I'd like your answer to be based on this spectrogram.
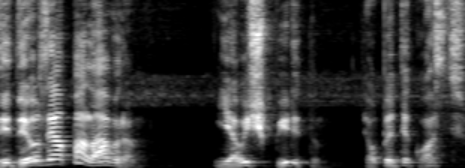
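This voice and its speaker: Over a silent background on a very clean recording, a man speaks in a somewhat breathy voice. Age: 70s. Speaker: evangelist. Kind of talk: sermon-like monologue. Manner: repetitive, halting.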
